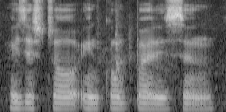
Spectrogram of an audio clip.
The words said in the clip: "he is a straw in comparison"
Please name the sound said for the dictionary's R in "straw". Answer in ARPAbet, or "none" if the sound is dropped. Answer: none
